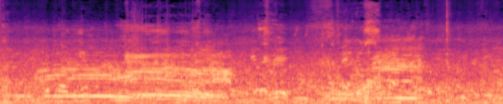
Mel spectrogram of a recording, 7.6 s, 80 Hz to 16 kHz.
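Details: Sahiwal bull calves at a busy cattle market in Kurigram, Bangladesh, 22 March 2025: a wavering low moo of about three seconds over constant talking, followed by another brief call amid the crowd.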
